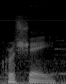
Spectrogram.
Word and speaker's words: crochet: or et lang yan silent t siya crochet hindi siya crochet kasi iba sinasabi crochet eh or crochet It's crochet silent tea parang yyung anou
